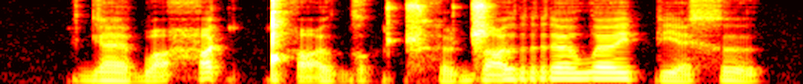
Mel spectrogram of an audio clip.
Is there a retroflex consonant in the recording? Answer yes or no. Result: yes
